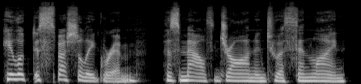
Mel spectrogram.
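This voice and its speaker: A woman's voice: deep voice, moderate pace, natural voice. A woman playing a haunted, sardonic young campground manager, telling her horror story in a confiding, wry first person. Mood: brooding.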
